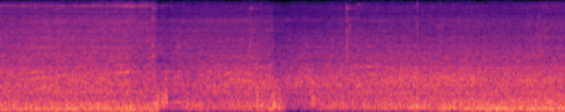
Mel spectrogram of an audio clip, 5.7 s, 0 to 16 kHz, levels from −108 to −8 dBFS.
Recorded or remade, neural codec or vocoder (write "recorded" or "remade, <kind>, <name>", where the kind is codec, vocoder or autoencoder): recorded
